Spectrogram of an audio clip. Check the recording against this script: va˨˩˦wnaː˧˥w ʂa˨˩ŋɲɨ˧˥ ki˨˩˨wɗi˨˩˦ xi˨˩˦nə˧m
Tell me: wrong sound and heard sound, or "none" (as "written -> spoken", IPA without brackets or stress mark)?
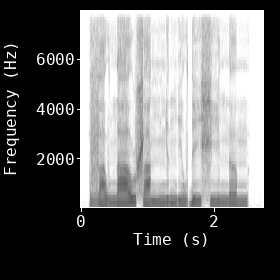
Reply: k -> ŋ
